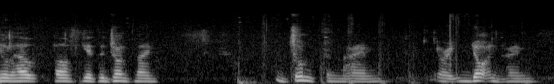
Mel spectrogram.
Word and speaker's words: Jotunheim: In repayment, he will help us get to Jotunheim, or Jotunheim. They pronounce the J's like Y's, but I've heard Jotunheim at one point.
